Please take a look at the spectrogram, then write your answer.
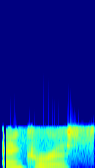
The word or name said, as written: anchoress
